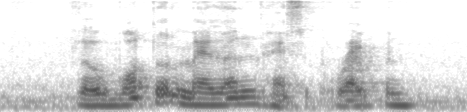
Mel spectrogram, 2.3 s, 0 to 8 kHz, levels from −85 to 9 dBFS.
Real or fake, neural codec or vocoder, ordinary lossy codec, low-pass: fake; codec, 16 kHz, 16 kbps, FunCodec, trained on LibriTTS, 50 frames a second; none; none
